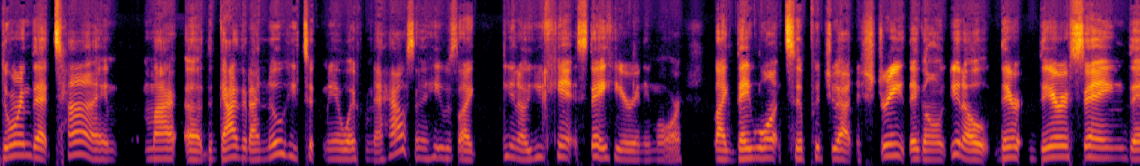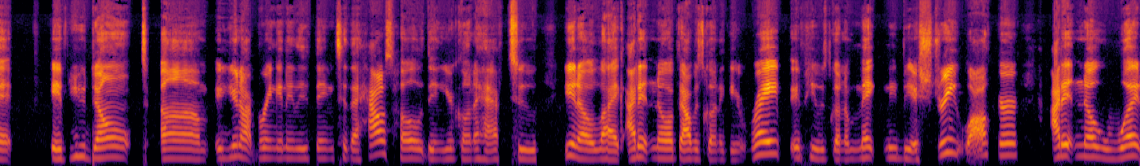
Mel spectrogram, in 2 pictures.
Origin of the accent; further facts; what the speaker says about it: Dayton, Ohio, United States; I grew up in Dayton, Ohio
